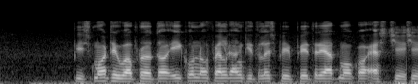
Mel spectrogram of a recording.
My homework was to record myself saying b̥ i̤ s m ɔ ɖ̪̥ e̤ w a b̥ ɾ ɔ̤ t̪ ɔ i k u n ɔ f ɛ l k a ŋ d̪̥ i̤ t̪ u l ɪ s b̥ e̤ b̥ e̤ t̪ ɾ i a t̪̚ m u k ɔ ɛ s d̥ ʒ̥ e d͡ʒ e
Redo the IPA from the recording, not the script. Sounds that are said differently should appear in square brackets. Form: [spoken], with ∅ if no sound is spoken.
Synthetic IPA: b̥ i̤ s m ɔ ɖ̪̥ e̤ w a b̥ ɾ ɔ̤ t̪ ɔ i k u n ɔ f ɛ l k a ŋ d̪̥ i̤ t̪ u l ɪ s b̥ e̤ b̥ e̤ t̪ ɾ i a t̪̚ m [ɔ] k ɔ ɛ s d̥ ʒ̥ e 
